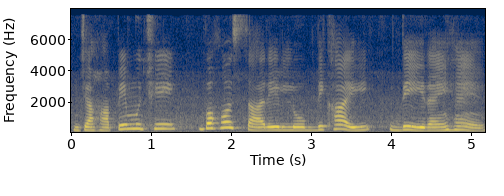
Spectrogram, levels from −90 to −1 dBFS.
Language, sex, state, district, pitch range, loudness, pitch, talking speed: Hindi, female, Bihar, Kaimur, 195-280 Hz, -18 LUFS, 220 Hz, 115 wpm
